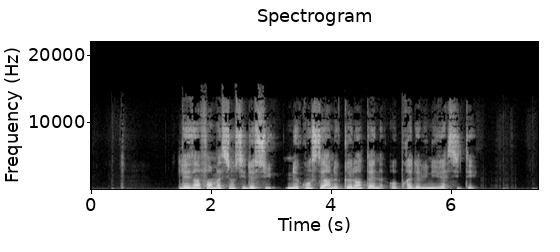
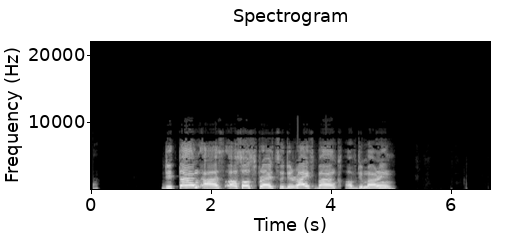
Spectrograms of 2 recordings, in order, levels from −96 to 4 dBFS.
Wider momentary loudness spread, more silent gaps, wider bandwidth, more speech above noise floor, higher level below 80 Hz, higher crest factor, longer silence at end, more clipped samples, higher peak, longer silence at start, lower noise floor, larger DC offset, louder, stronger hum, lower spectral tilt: first, 11 LU vs 7 LU; second, none vs 0.18-0.71 s, 0.80-1.17 s; first, 14 kHz vs 7.6 kHz; second, 51 dB vs 59 dB; first, -48 dBFS vs -62 dBFS; about the same, 16 dB vs 14 dB; second, 0.05 s vs 1.6 s; neither; about the same, -2 dBFS vs 0 dBFS; first, 1.45 s vs 0.05 s; about the same, -68 dBFS vs -70 dBFS; neither; second, -18 LUFS vs -11 LUFS; neither; about the same, -5 dB/octave vs -5.5 dB/octave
